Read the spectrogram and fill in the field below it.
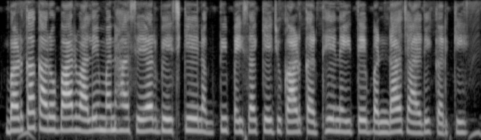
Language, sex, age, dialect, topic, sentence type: Chhattisgarhi, female, 18-24, Western/Budati/Khatahi, banking, statement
